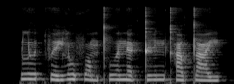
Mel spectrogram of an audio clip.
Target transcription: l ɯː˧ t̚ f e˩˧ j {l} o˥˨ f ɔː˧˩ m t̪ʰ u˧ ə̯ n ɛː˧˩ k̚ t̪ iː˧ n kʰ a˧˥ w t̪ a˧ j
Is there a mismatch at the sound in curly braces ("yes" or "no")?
no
